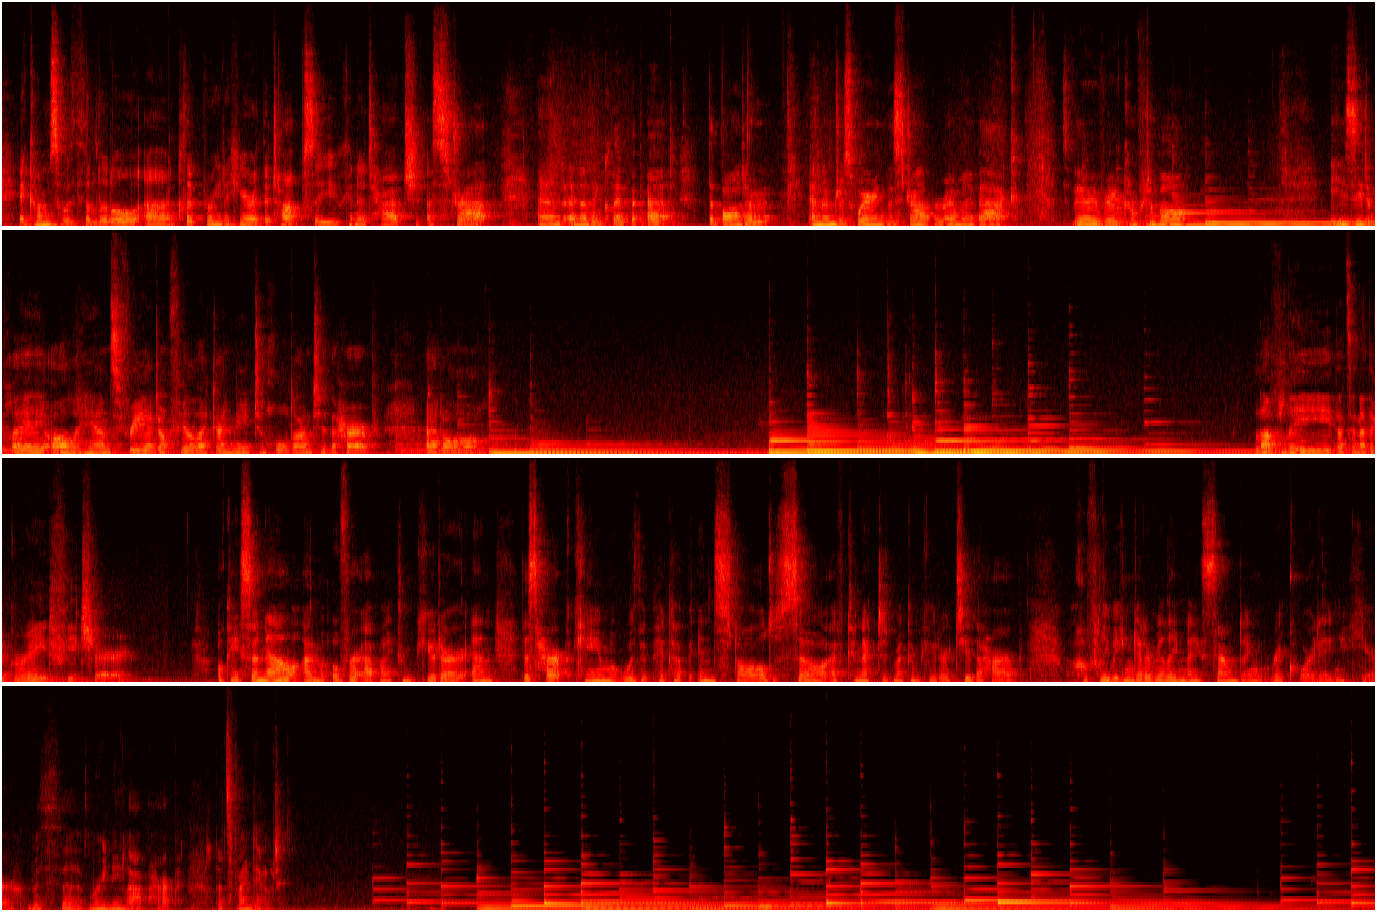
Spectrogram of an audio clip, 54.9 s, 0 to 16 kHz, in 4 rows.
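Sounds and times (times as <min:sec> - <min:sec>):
plucked harp notes: 0:10.9 - 0:15.4, 0:17.6 - 0:29.0, 0:44.9 - 0:54.9.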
